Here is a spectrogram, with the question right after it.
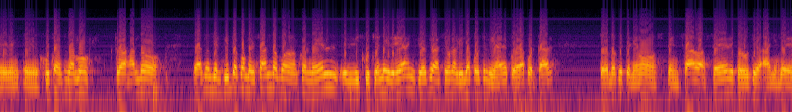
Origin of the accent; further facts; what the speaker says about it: Paraguay; es mi obligación como paraguayo y ciudadano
